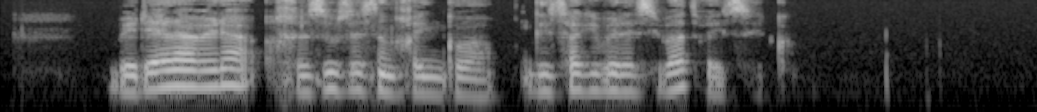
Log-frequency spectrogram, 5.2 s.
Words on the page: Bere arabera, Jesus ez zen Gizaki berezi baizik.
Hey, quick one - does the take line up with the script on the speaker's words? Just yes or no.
no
